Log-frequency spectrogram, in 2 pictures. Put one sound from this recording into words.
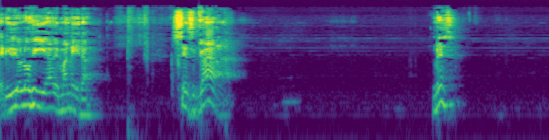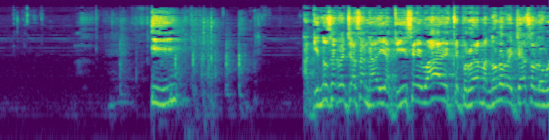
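A middle-aged man speaks with animation close to a phone microphone, pausing now and then.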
